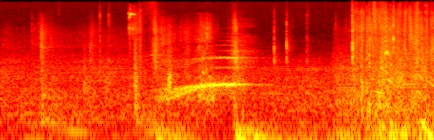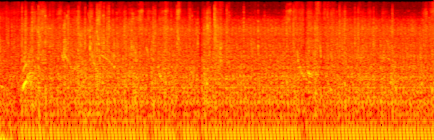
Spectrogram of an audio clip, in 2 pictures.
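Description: Gunfire in the video game Control, bursts of rapid shots and heavy booming impacts around a mid-clip surge, followed by a loud sustained rumble of combat that stays dense and close to the end.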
